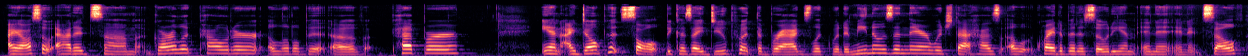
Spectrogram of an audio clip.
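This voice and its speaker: A woman talks through her home cooking in a relaxed voice-over. She is chatty and enthusiastic, with folksy asides and a middle-pitched voice. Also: normal speed. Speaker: cooking vlogger. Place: home kitchen.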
